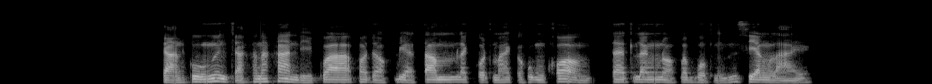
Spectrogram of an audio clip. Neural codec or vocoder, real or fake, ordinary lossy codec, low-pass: none; real; none; none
